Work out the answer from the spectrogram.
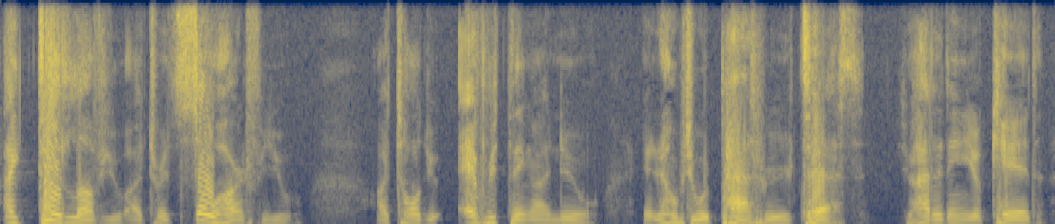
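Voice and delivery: loud, furious scream; screaming back. Acted. Mentor screaming back at the filly who failed her, furious scream. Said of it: "she screamed in return".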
